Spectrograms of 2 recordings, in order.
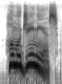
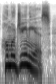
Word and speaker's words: homogeneous: repeating after me homogeneus now a little faster homogeneous and at full speed homogeneous keep practicing and soon this word will feel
